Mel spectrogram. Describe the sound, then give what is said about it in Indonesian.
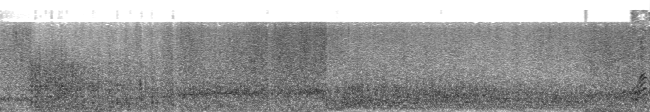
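A dense, loud roar of heavy rain lashed by strong wind, with a deep gusty rumble underneath, continuous throughout, no voices. “Perempuan itu kembali memutar kepalanya dan matanya dilayangkan ke depan, menatap air hujan yang dihempaskan angin kencang.”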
